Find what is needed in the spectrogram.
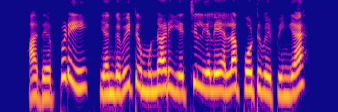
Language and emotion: Tamil, angry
